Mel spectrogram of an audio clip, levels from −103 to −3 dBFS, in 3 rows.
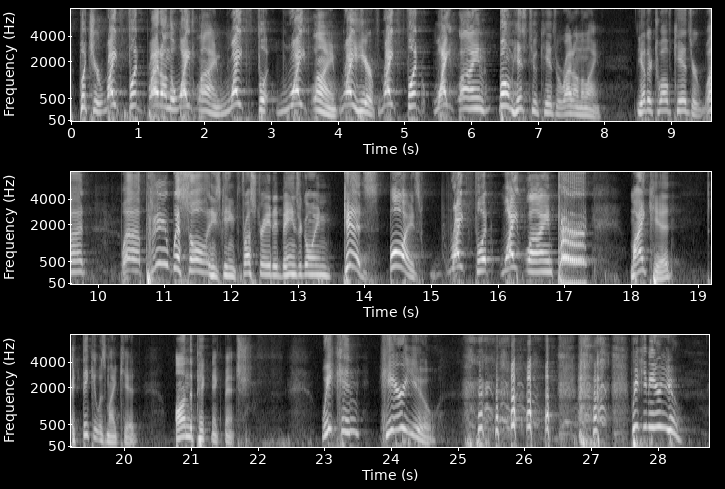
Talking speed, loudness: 150 wpm, -23 LUFS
